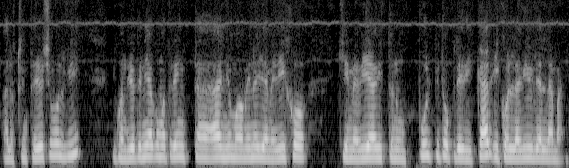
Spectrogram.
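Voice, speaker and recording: A man's voice: high voice, steady tone, a little fast, highs cut off. A middle-aged man sharing about his grief in a class, hesitant and heartfelt, often restarting. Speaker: student in counseling course.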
